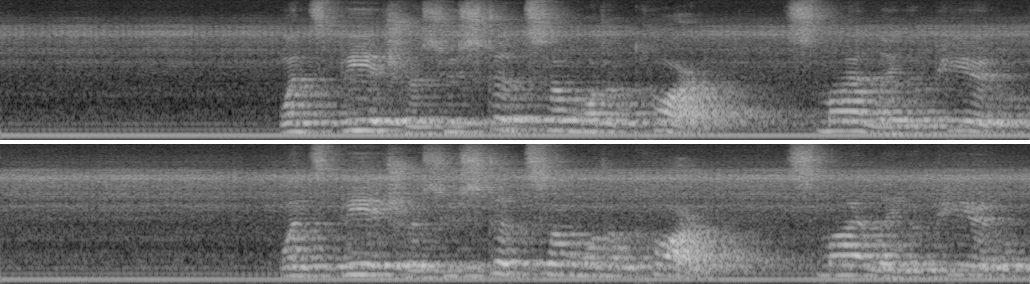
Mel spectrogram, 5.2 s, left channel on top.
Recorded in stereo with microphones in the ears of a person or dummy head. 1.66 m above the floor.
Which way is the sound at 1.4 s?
15° left (ahead or behind).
